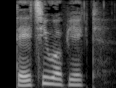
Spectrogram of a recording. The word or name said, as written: dativobjekt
